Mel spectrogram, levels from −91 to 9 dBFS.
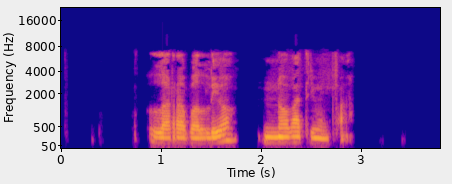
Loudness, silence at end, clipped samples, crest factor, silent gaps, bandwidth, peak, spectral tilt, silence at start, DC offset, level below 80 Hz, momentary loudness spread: -16 LUFS; 0.9 s; under 0.1%; 18 dB; 1.80-1.97 s; 7.4 kHz; 0 dBFS; -5.5 dB/octave; 0.9 s; under 0.1%; -56 dBFS; 9 LU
